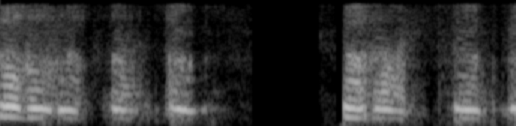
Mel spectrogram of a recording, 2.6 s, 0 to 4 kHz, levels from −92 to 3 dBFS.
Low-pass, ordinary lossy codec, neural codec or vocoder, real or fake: 3.6 kHz; none; codec, 44.1 kHz, 3.4 kbps, Pupu-Codec; fake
